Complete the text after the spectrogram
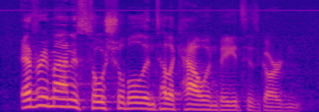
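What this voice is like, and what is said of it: Put-on Irish accent. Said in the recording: “An Irish proverb, which I got to do my, because I love just the Irish accent, it's fun”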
